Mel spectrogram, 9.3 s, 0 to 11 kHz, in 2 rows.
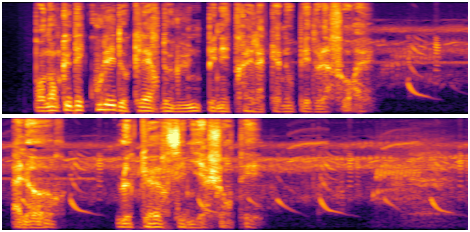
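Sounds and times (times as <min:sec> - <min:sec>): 
speech: 0:00.4 - 0:03.8, 0:04.8 - 0:07.3
dense buzzing night chorus of frogs and insects: 0:01.4 - 0:09.3
Túngara frog mating call whines: 0:03.5 - 0:09.3.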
